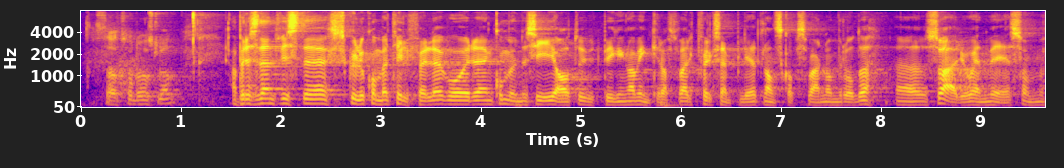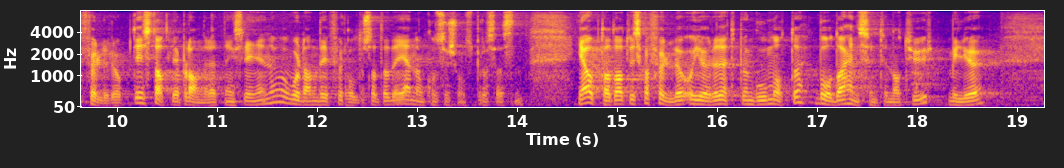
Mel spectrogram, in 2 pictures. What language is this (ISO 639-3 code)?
nor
